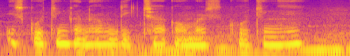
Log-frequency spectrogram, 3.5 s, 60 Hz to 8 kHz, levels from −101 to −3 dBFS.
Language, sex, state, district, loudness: Hindi, male, Bihar, Samastipur, -14 LUFS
